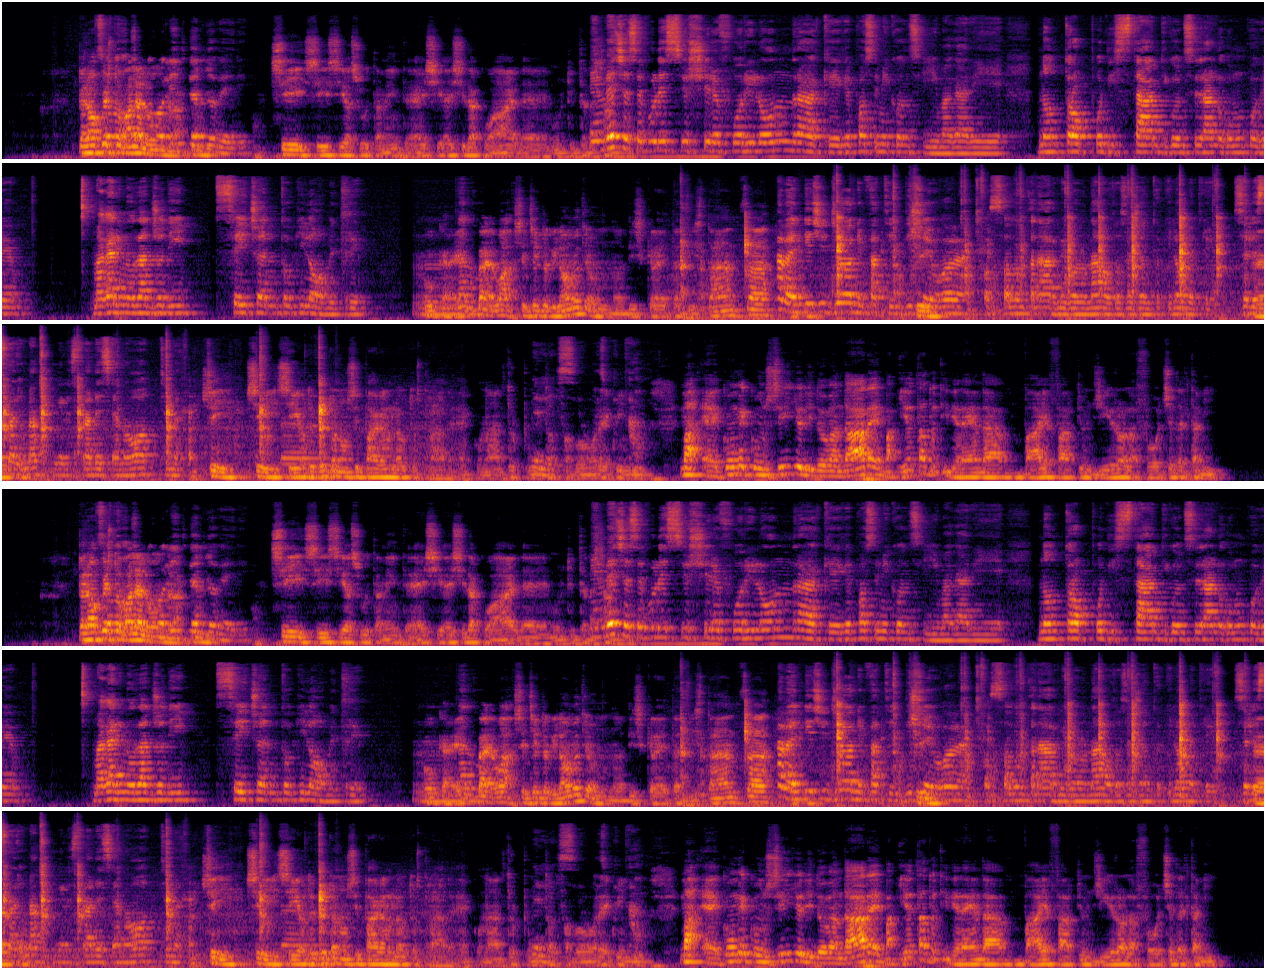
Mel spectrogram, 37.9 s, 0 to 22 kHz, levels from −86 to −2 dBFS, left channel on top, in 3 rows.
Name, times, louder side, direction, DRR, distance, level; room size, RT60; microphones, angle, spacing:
voice 1, 0.8-2.1 2.7-6.1 16.8-20.4 21.7-22.0 25.1-25.5 27.2-37.3, equal, 15° right, 1.6 m, -26 dB
voice 2, 1.5-2.4 5.9-12.9 13.4-16.3 16.7-17.4 20.4-27.3 28.0-28.5 30.5-31.7, left 1 dB, 30° left, 0.7 m, -28 dB
Domestic sounds home sounds, 19.2-29.9, left 1 dB, 5° left, 1.4 m, -31 dB
5.2 x 2.2 x 3.0 m
head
